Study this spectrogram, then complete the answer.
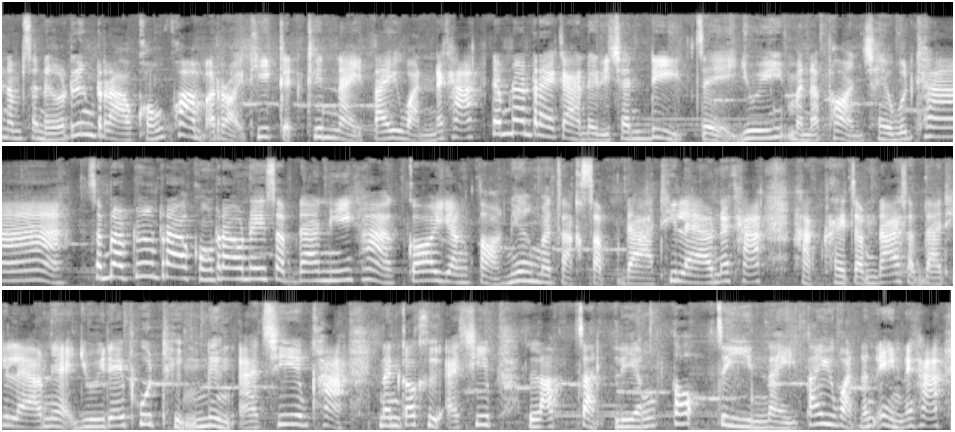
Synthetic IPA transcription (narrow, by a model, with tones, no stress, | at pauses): na˧msa˧nɤː˩˦ɾɯ˥˩əŋɾaː˧wkʰɔː˩˦ŋkʰwaː˧mʔa̰˧ɾɔ̰˨˩jt̪ʰiː˥˩kɤː˨˩t̪̚kʰɯ˥˩nːa˧jt̪a˥˩jwa˩˦nːa˦˥kʰa˦˥da˧mnɤː˧nɾaː˧jkaː˧ndoː˧˩diː˧˩t͡ɕʰa˦˥ndiː˧˩t͡ɕeː˨˩ju˦˥jma˧˦nːa˧˥pʰɔː˧nt͡ɕʰa˧jwu˦˥t̪̚kʰa˥˩sa˨˦mɾa˨˩p̚ɾɯ˥˩əŋɾaː˧wkʰɔː˩˦ŋɾa˧wna˧jsa˨˩p̚daː˧niː˦˥kʰa˥˩kɔː˥˩ja˧ŋt̪ɔː˨˩nɯ˥˩əŋmaː˧t͡ɕaː˨˩k̚sa˨˩p̚daː˧t̪ʰiː˥˩lɛː˦˥wna˦˥kʰa˦˥haː˨˩kʰɾa˧jt͡ɕa˧mdaː˥˩jsa˨˩p̚daː˧t̪ʰiː˥˩lɛː˦˥wni˥˩ɐju˦˥jdaː˥˩jpʰuː˥˩t̪ʰːɯ˩˦ŋnɯ˨˩ŋʔaː˧t͡ɕʰiː˥˩p̚kʰa˥˩na˥˩nkɔː˥˩kʰɯː˧ʔaː˧t͡ɕʰiː˥˩p̚la˦˥p̚t͡ɕa˨˩t̪̚li˦˥əŋt̪o˦˥ʔ̚t͡ɕiː˧nːa˧jt̪a˥˩jwa˩˦nːa˥˩nʔeː˧ŋna˦˥kʰa˦˥ʔ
